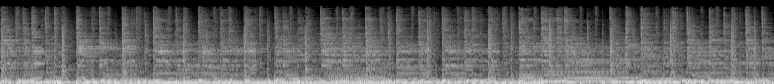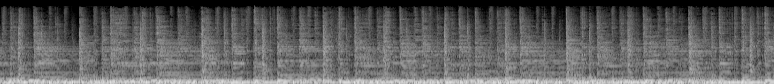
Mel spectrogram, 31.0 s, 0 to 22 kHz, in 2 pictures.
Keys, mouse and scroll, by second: 2.9 0, 4.1 click, 5.8 click, 12.0 click, 12.5 click, 13.1-13.4 scroll down 1, 13.7 click, 15.0-15.3 scroll down 1, 15.6 click, 18.1 0, 18.9 scroll down 2, 19.3 scroll up 2, 19.7 click, 21.9 0, 22.7-23.1 scroll down 2, 23.3 scroll up 2, 24.7 click, 26.2 ctrl+click, 26.8 ctrl+click, 27.3 ctrl+click, 28.6 ctrl+click, 30.8 click.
